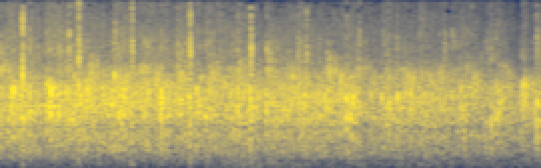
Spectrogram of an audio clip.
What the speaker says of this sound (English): can I give you a round of applause to everyone here that's made ENS what it is today?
